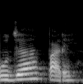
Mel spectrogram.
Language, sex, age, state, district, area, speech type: Odia, female, 45-60, Odisha, Malkangiri, urban, spontaneous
